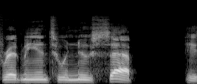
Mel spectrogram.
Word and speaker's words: SAP: The chief read me into a new sap, he said, pronouncing the acronym like the stuff of pine trees, short for special access program.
